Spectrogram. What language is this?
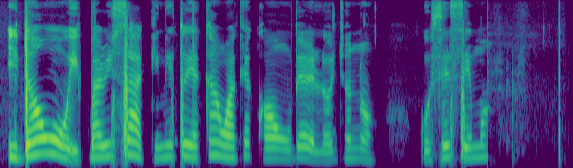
Yoruba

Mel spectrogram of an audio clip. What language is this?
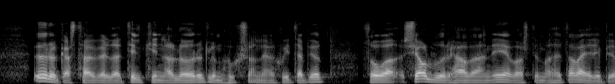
Icelandic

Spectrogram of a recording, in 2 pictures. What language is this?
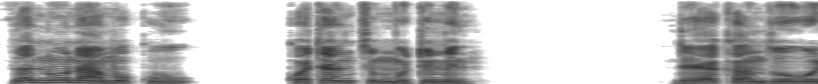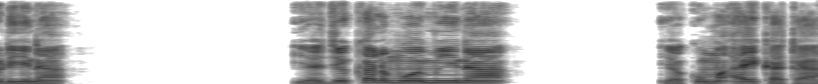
Hausa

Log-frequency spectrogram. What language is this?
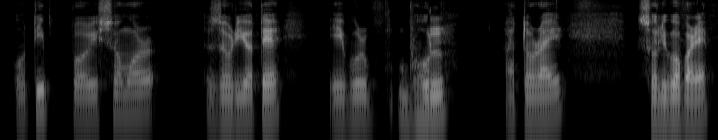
Assamese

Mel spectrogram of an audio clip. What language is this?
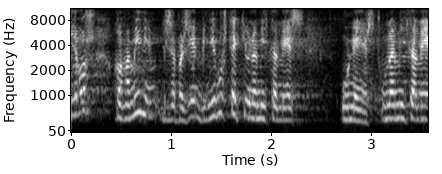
Catalan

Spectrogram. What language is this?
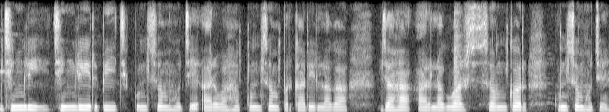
Magahi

